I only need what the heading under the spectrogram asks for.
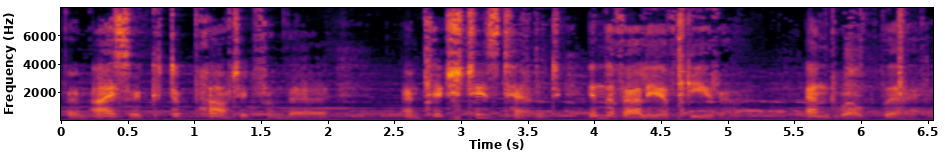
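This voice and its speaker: A man narrating a dramatized scripture recording in a measured, expressive storytelling manner. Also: mid-range voice, low-quality recording. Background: music.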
